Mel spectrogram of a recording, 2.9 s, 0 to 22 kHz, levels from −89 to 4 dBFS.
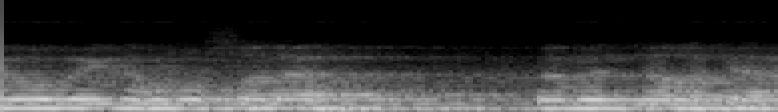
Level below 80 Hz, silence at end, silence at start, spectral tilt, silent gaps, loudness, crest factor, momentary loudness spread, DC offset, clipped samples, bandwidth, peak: -52 dBFS; 0 s; 0 s; -13 dB/octave; none; -20 LUFS; 12 dB; 10 LU; under 0.1%; under 0.1%; 2.9 kHz; -6 dBFS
